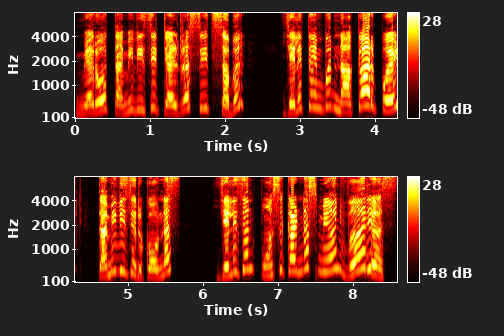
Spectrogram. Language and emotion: Kashmiri, angry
